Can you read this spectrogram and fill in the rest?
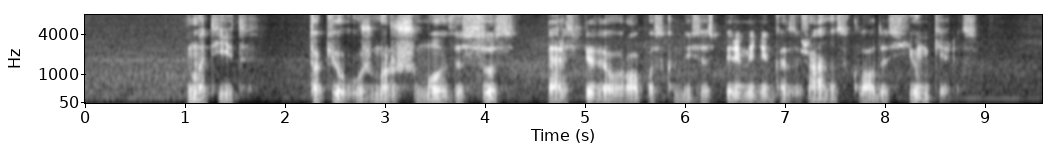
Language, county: Lithuanian, Vilnius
